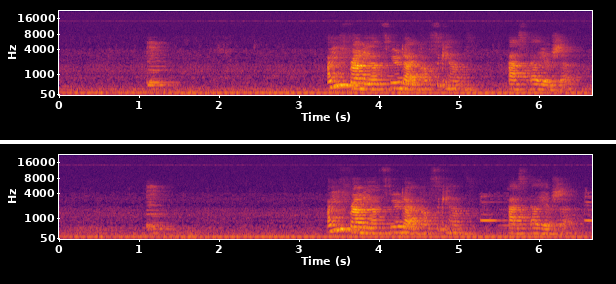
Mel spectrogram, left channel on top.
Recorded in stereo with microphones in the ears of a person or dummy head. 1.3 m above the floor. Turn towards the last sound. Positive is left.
turn(degrees=5)  # may be behind; listen again after turning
